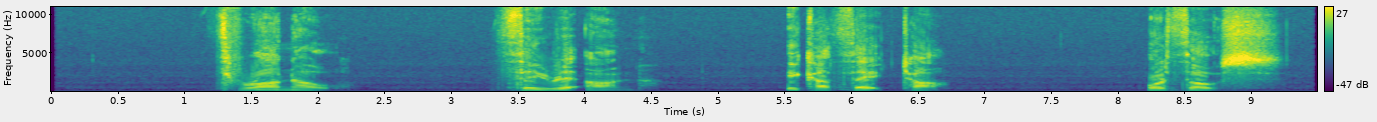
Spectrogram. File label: drill, ntgreek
